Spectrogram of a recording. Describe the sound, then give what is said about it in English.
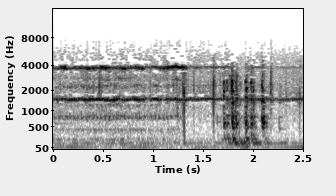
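A telephone bell rings steadily in a room, a bright, sustained metallic trill at a high pitch, with a few soft knocks and rustles overlapping it toward the end. “When I got there, the phone was ringing.”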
